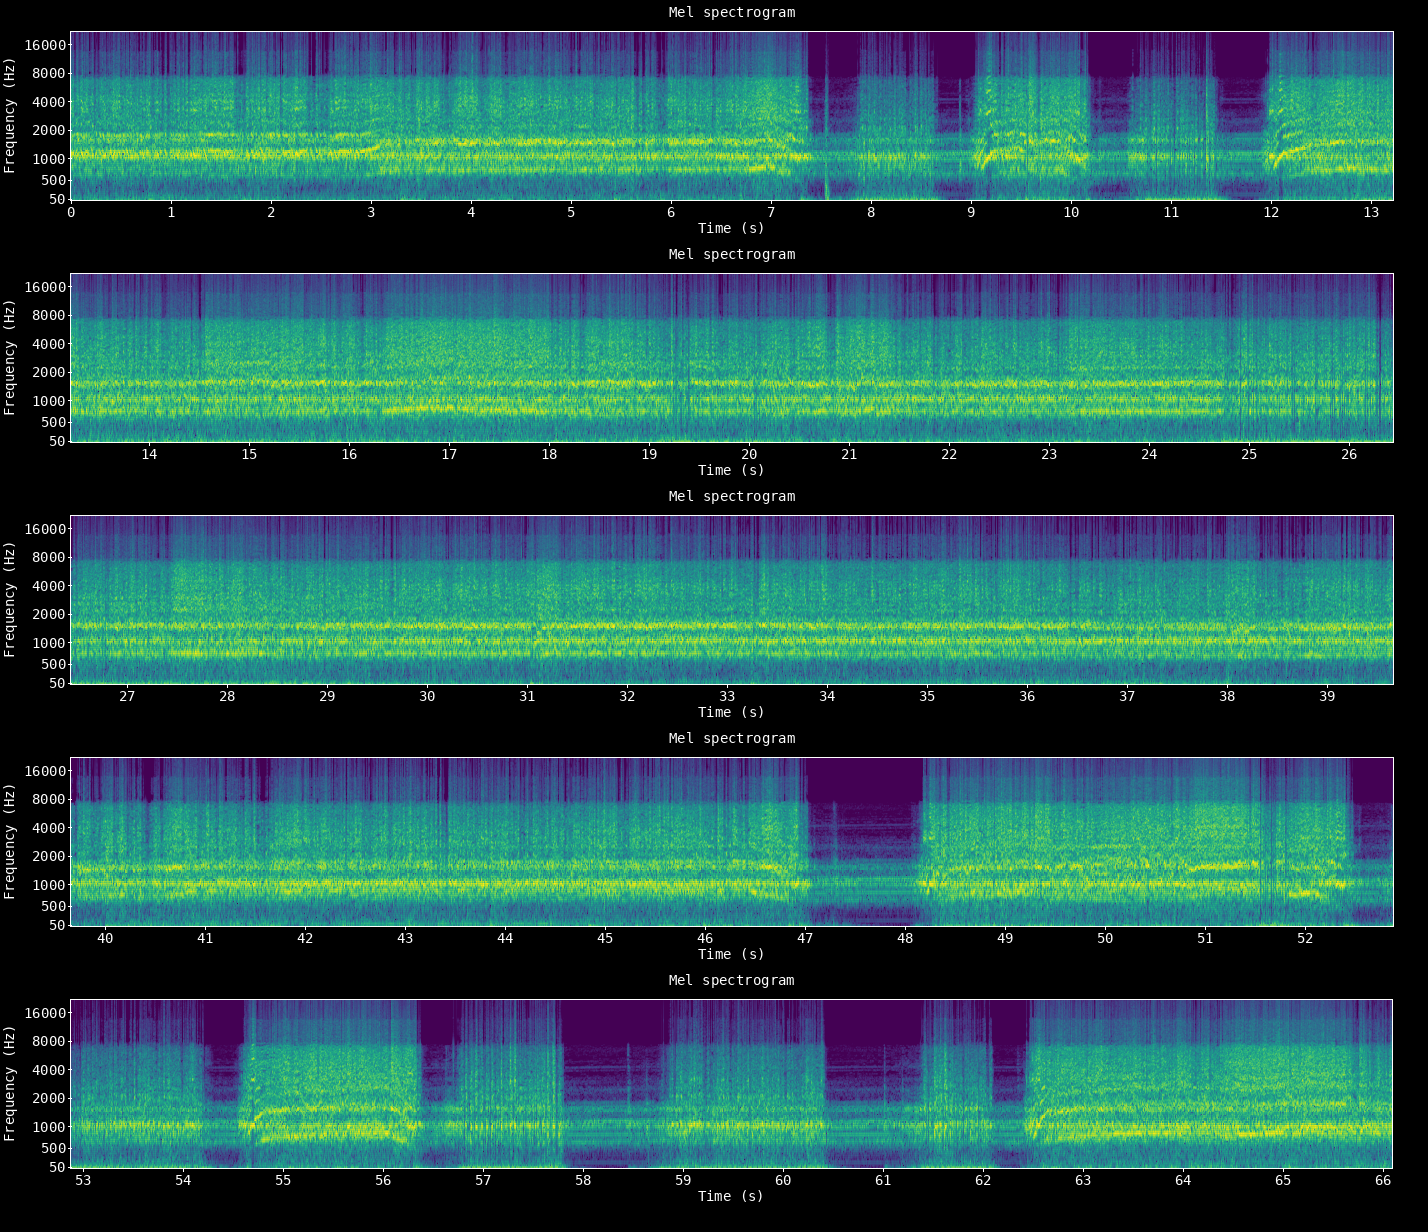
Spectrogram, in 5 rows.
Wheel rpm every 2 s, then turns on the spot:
160, 170, 200, 130, 60, 50, 160, 200, 200, 200, 200, 200, 200, 200, 200, 200, 200, 190, 190, 190, 210, 240, 230, 100, 160, 210, 70, 120, 70, 30, 20, 140, 230.
10-12 46-48 52-54 56-60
